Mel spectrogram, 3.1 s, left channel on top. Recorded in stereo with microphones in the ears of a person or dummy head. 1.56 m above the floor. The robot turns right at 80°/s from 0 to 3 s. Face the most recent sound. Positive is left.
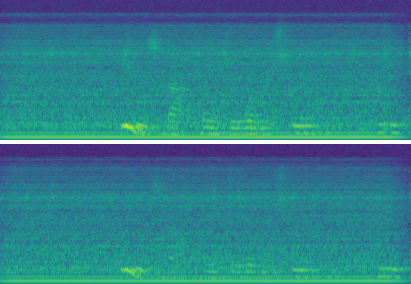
turn(degrees=-135)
